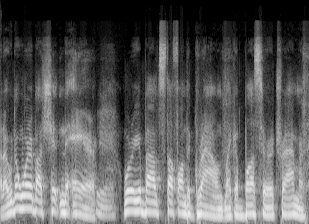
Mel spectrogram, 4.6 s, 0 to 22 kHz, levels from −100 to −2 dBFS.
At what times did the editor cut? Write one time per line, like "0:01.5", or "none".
none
